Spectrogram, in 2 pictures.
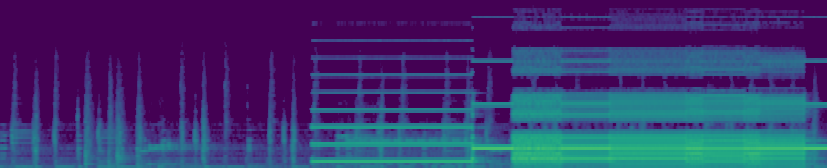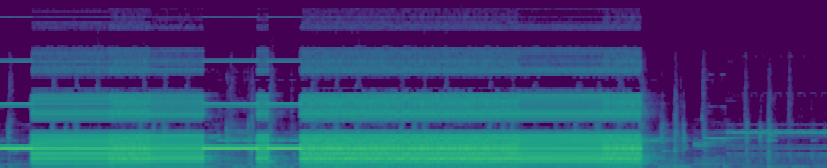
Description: ZX Spectrum tape loading, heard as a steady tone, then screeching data, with room echo.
